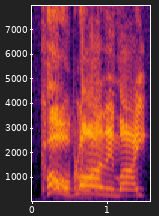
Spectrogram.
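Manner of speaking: mock Australian shout. Imitating the game character Yangus, a loud hammed-up Aussie shout. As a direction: shout it like a cartoon Aussie bloke. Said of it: "He's like".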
